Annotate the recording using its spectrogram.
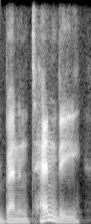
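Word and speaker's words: Benintendi: My last name is pronounced like Andrew Benendi, the baseball player.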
